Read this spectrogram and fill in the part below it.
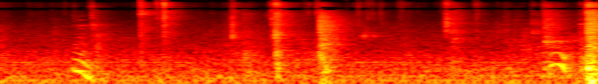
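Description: A woman chews and smacks her lips.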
